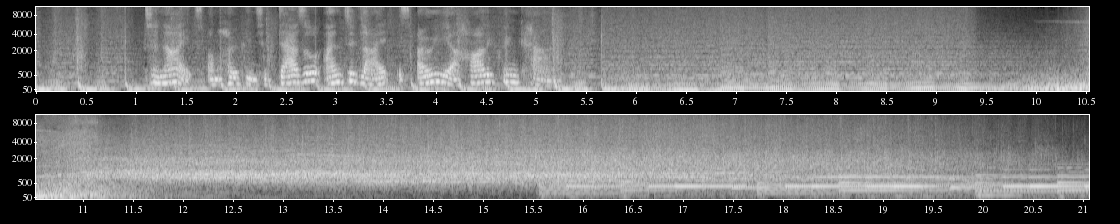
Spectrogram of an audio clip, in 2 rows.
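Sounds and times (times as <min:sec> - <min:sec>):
audience applause: 0:11.0 - 0:21.0
slow grand piano chords: 0:15.6 - 0:21.0.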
